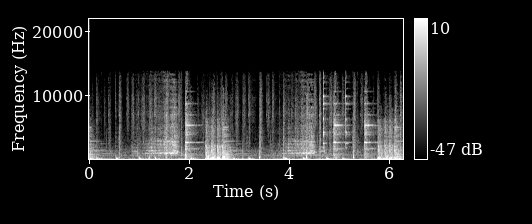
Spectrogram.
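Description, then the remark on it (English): Rapid metallic hammering clanks from a video game as a pipe is hammered in by tapping the control key, sharp repeated strikes in quick uneven bursts over a busy electronic background, with no one talking. “And then I'm tapping the control key to hammer the pipe in with my left hand.”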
